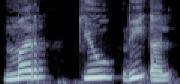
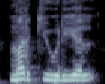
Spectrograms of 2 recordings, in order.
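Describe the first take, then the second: First: "मरक्यूरियल" very slowly, broken into syllables; teacher's drawn-out breakdown of "मरक्यूरियल". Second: Said in the usual way. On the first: Shown as a demonstration. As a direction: sound out "मरक्यूरियल" with gaps between the pieces. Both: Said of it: "पूरी meaning क्या बनी".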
